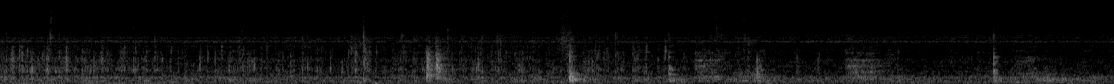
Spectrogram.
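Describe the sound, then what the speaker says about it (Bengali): Tomato boils in a pot, making soft, continuous bubbling and popping that stays quiet and close throughout, with a few slightly louder bursts. "অনেকটাই সিদ্ধ হয়ে গেছে টমেটোটা"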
